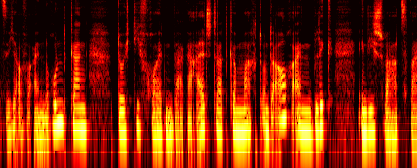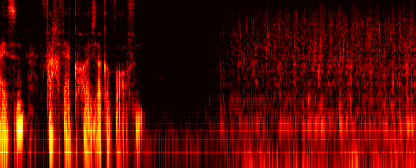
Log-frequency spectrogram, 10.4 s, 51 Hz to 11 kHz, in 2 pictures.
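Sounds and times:
speech: 0.0s - 7.1s
water splashing from a small fountain beside a through road in an old town: 7.8s - 10.3s.

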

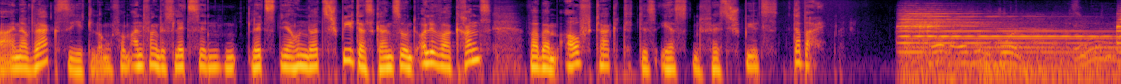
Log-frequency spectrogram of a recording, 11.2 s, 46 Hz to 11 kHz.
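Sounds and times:
speech: 0.0s - 8.3s
large old mine bell ringing: 9.0s - 11.2s.

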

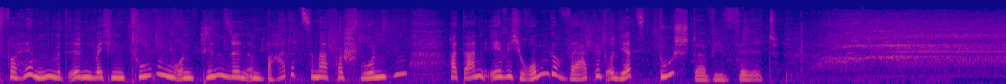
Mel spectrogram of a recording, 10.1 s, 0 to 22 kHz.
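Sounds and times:
speech: 0.1s - 8.0s
hair dryer blowing in a bathroom: 8.0s - 10.0s.

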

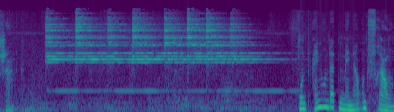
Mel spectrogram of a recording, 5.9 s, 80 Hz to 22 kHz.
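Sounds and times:
speech: 0.0s - 0.8s, 4.5s - 5.8s
bell ringing in the large hall of a church near Rio de Janeiro: 0.7s - 4.9s.

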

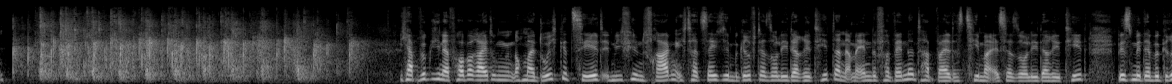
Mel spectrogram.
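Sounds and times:
audience applauding to welcome a guest: 0.0s - 3.8s
speech: 4.0s - 11.7s.

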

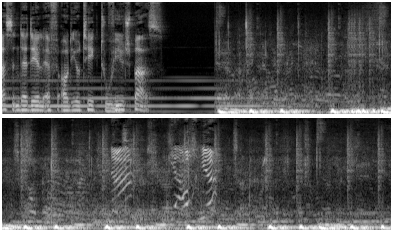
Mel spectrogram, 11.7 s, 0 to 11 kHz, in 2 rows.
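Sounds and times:
speech: 0.0s - 2.4s, 3.2s - 6.7s
bass beat thumping through the walls: 3.2s - 11.6s
crowd murmur in a queue outside a nightclub: 3.4s - 11.6s.

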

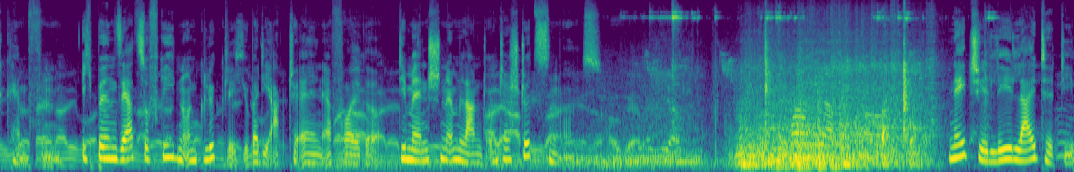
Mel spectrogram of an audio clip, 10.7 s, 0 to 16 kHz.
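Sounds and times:
faint voices: 0.0s - 10.7s
speech: 0.0s - 10.7s
sliding door to a clinic rehabilitation room rolling on its track: 6.0s - 9.5s
sliding door clatter: 6.0s - 10.2s.

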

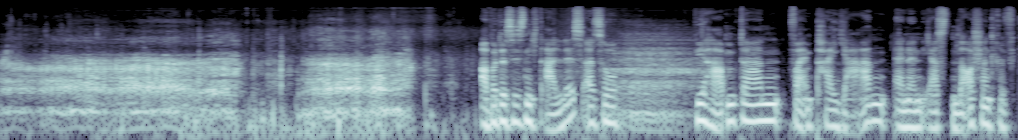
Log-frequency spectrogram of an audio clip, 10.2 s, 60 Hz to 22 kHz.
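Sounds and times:
mother animal roaring while defending her young against a lion: 0.0s - 4.3s, 6.1s - 7.0s
speech: 4.8s - 10.1s.

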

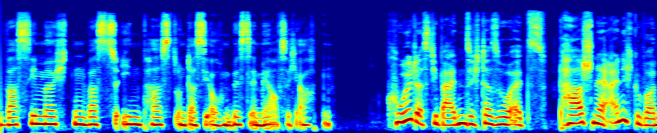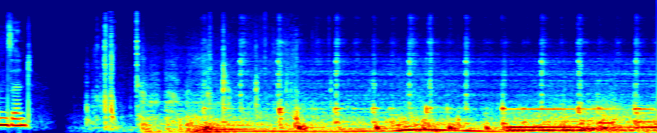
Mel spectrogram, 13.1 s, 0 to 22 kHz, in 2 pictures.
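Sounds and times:
speech: 0.0s - 7.7s
car engine rumbling as the car drives off: 7.4s - 11.6s
car engine cranking and catching: 7.4s - 13.1s.

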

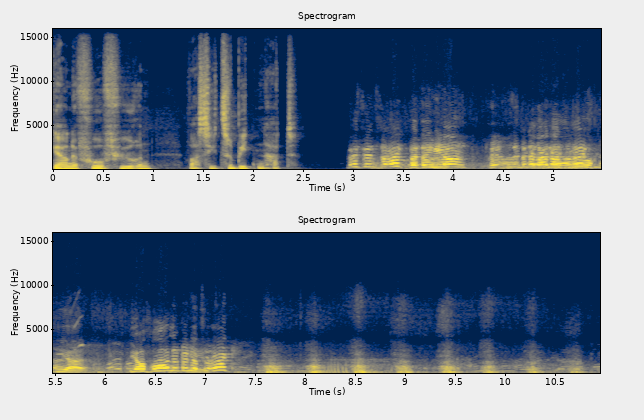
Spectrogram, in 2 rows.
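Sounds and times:
speech: 0.0s - 2.5s, 3.2s - 8.2s
standing steam locomotive hissing: 7.6s - 10.9s
steam locomotive pulsing puff: 7.6s - 10.9s.

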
